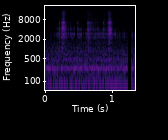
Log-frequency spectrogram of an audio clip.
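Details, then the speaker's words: Stock Traxxas 2075 steering servo at rest, receiver untouched: faint hum with irregular clicking bursts about two a second; not ESC interference, different transmitter tried; servo suspected bad or constantly re-centering. "So that leads me to believe that I have a servo that for some reason is continually trying to center, I guess, or is bad."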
